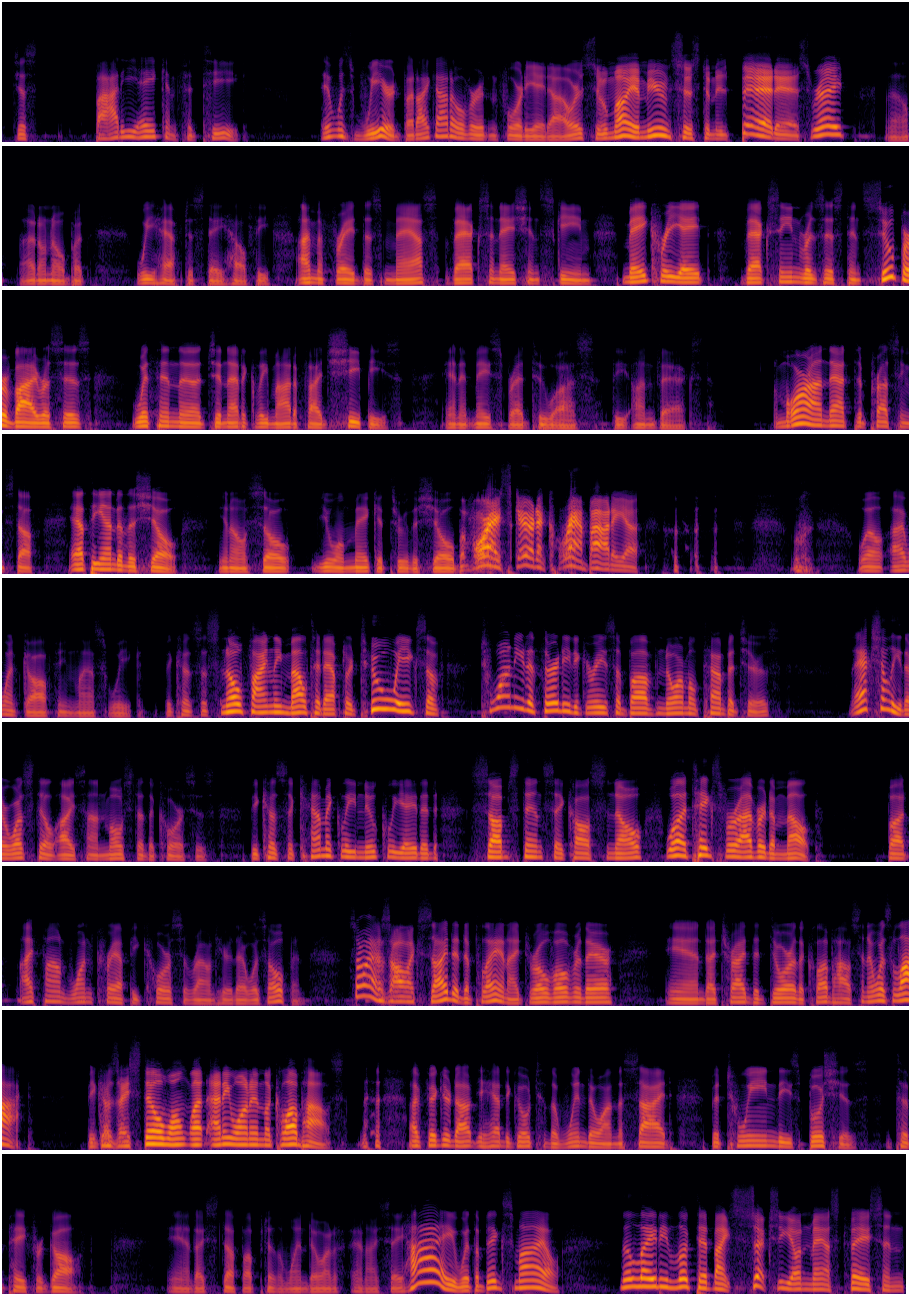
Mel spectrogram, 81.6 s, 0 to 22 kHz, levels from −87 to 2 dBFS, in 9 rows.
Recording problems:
muffled; very; fading above 1.5 kHz

